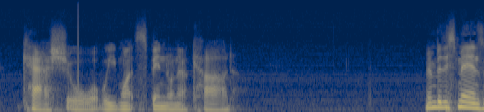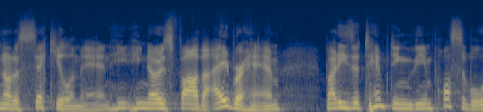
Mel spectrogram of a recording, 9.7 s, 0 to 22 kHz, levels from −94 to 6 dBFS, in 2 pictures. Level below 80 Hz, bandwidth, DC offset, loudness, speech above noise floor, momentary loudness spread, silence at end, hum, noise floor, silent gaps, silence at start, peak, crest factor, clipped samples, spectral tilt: -58 dBFS; 9.6 kHz; under 0.1%; -25 LUFS; 42 dB; 13 LU; 0 s; none; -66 dBFS; none; 0.25 s; -4 dBFS; 22 dB; under 0.1%; -7 dB/octave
